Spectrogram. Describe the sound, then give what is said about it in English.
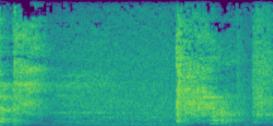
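Harsh coughing from a person giving a talk: a few sudden, breathy bursts break through the low background, with the loudest coming near the end. “And I do apologize for the coughing.”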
